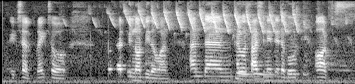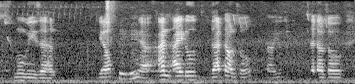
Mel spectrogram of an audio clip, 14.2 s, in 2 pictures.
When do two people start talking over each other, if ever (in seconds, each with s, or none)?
4.7 s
